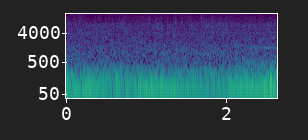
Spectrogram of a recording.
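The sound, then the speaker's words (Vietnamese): Heavy rain pours down steadily with a deep, continuous rumble of wind beneath it, filling the whole stretch at an even, moderate loudness with no voices. “Tiếng mưa gió gào thét ngày càng quá dị Tấp liều tạm bờ chỗ dương bà trú Cũng bị lật tung nhiều mảng”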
